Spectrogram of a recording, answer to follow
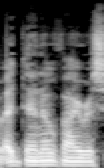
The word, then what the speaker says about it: adenovirus: that's actually got a a pronunciation is a d n o virus so uh for adults over 18 years of age who were suffering from adenovirus infections if you have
